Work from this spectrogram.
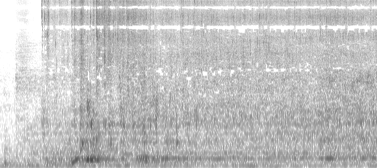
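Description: Fresh water gushing from five-gallon buckets into a tank, a continuous close splashing pour that swells loudly at the start and then settles into a steady rushing flow.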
